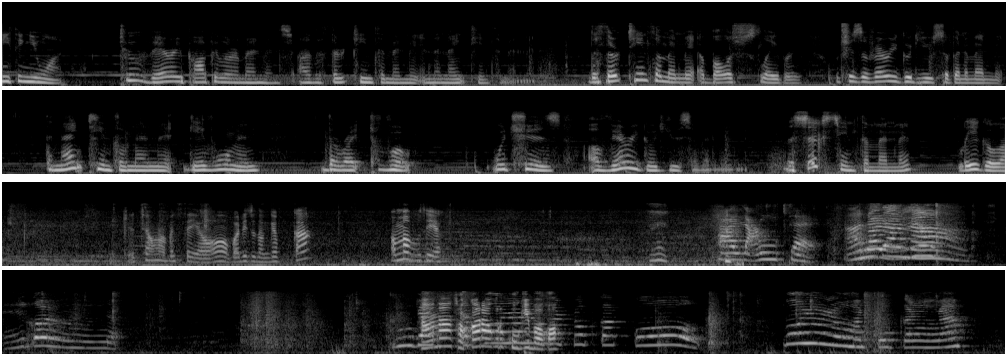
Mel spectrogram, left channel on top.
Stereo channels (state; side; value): different; both; correlation 0.00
